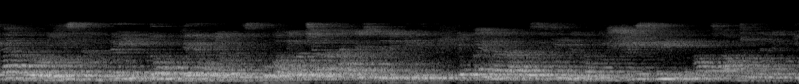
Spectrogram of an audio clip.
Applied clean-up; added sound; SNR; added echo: none; none; none; reverberation time 2.1 s.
